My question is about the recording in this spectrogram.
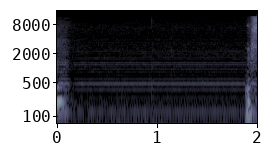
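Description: Faint steady electrical mains hum in a pause between words. A man's speech trails off at the start and resumes just before the end.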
